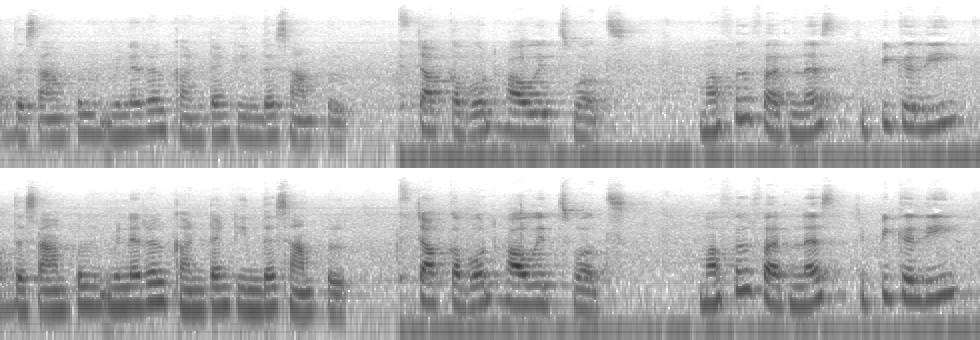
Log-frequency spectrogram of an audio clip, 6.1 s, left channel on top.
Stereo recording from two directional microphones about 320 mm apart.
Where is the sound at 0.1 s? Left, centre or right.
Right.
